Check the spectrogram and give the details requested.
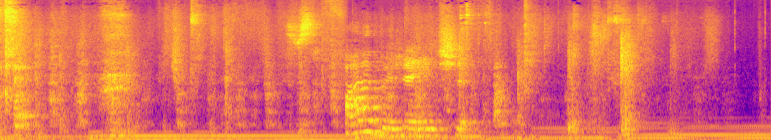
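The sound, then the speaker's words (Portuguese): A dog whimpers and gives a few short barks on a bed, mixed in with people talking and a steady musical tone underneath. “A partir daí, os cachorros já estavam por conta da gente. Café já ia dormir no meu quarto na primeira noite.”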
